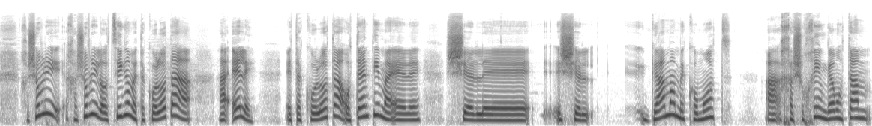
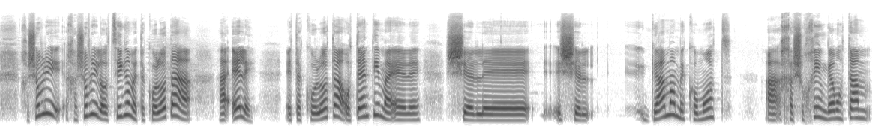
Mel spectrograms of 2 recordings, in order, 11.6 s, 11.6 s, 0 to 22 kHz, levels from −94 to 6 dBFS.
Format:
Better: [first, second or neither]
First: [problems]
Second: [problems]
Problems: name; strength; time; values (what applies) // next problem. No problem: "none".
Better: first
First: none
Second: thin; very; fading below 450 Hz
